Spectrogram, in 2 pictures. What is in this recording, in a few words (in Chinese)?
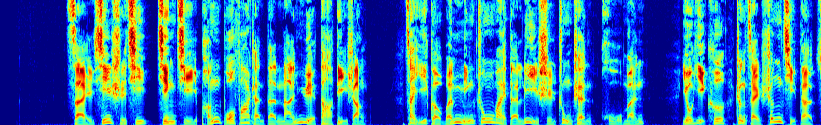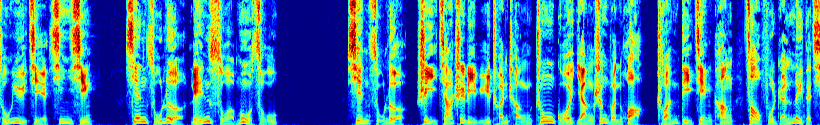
男 宣传片 连锁沐足宣传片配音; 仙足乐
